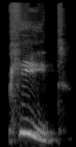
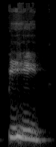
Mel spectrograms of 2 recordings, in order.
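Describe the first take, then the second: First: The p has a puff of air. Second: The p has no puff of air. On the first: The speaker calls it right. "We say Pete" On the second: The speaker calls it wrong. "We don't say Pete"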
